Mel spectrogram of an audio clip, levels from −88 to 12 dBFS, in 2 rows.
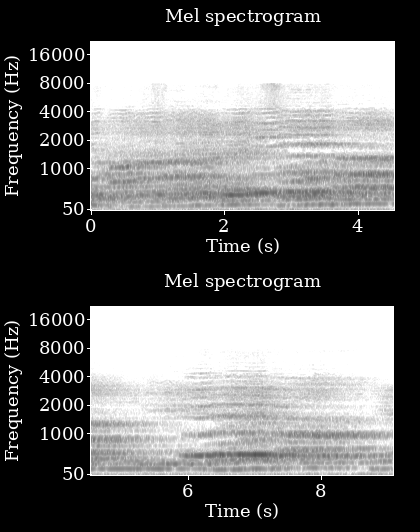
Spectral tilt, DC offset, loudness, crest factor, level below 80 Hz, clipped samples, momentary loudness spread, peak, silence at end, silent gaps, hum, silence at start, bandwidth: -6.5 dB/octave; under 0.1%; -36 LUFS; 16 dB; -62 dBFS; under 0.1%; 13 LU; -18 dBFS; 0 s; none; none; 0 s; 8.2 kHz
